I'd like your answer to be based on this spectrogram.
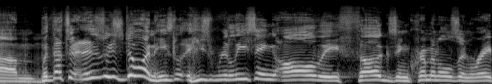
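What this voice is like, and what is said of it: Usual voice. Nothing is said of it.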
